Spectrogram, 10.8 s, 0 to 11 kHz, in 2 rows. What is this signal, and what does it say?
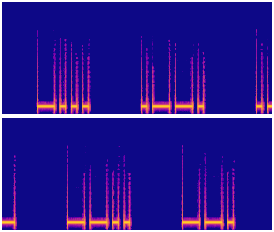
Morse code, heard as a keyed tone, about 10 wpm, spaced as for 6 wpm, 800 Hz. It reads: BPAZG
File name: LEZIONI / 10 SIGNS / 10B INT ws 10wpm 4134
